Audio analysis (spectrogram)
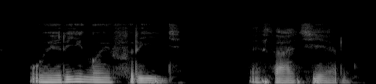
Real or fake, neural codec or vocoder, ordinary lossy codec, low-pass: real; none; AAC, 32 kbps; 7.2 kHz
